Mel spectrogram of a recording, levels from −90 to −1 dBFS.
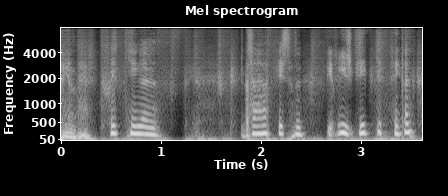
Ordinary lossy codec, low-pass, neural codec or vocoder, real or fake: none; none; codec, 16 kHz, 0.5 kbps, FreqCodec, larger model; fake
